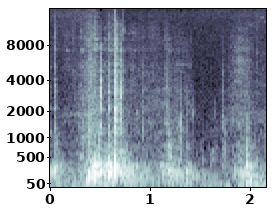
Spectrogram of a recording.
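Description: Rustling and bumping handling noise from a phone held close and moved about, loudest about half a second in.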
